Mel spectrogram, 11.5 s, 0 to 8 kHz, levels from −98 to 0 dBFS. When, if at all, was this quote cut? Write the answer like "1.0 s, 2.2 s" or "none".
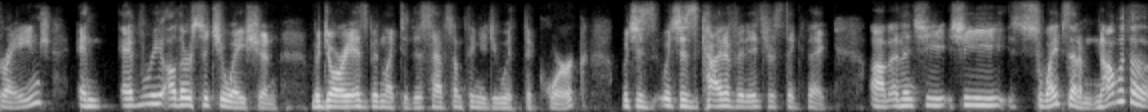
6.1 s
